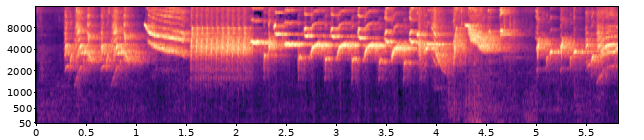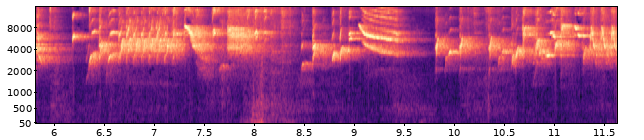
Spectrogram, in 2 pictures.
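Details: European goldfinch singing a fast, bright, twittering song of high buzzy trills and rapid chirps, delivered in long bursts with brief pauses near four and eight seconds; close and clear with no other sounds.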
